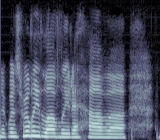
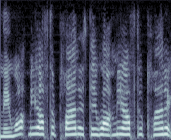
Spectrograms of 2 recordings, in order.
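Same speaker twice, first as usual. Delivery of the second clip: high, repeated screaming of the words; 9 semitones higher, 3 dB louder than usual. Retelling being pulled from a wrecked car by paramedics: imitating own screaming. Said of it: "I was screaming".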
